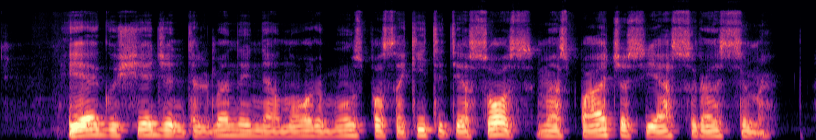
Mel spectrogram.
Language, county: Lithuanian, Tauragė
